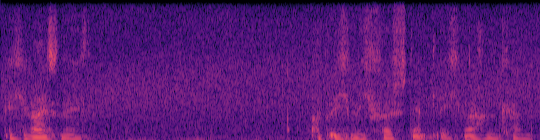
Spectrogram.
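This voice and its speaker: An actor playing a withdrawn, paranoid failed poet in a 1950s radio drama, hesitant and secretive. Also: male voice, fairly low pitch, little pitch movement, slow pace, noisy background. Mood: subdued, wary. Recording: muffled old radio recording.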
